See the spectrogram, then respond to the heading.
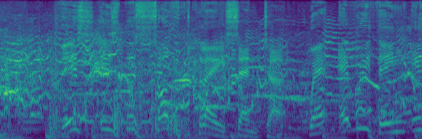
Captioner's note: loudly over shouting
